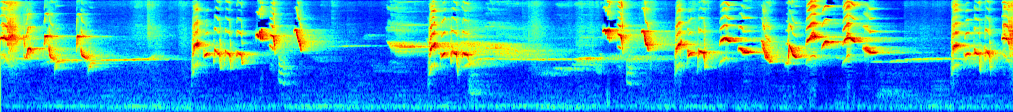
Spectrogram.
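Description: Oriental magpie-robin singing loudly, in rapid bursts of varied whistles and sharp down-slurred notes, with brief pauses between phrases.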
